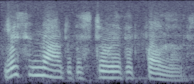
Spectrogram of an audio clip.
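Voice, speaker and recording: An American man hosting a radio mystery show, giving a measured, ominous scripted introduction on a hissy 1980s AM broadcast. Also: fairly high pitch, sing-song, dull audio. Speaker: host of a radio mystery anthology.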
